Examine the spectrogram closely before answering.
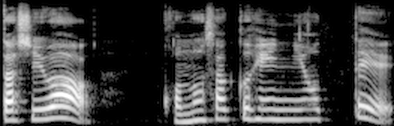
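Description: A woman speaks at a very slow pace. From Japan (Osaka). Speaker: artist. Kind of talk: artist commentary.

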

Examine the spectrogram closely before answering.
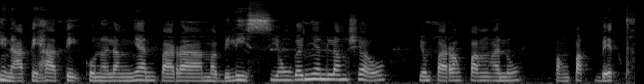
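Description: A normal speaking voice, moderately paced, its intonation fairly even. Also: woman, fairly low pitch for a woman. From Philippines. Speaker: cooking vlogger. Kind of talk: casual cooking tutorial. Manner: chatty, frequent laughter.

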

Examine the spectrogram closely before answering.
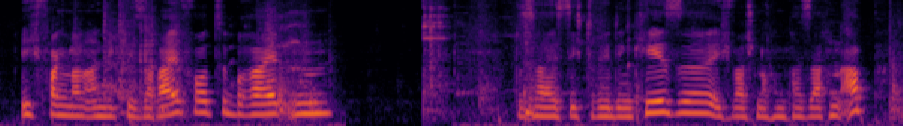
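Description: A woman at a moderate pace with a fairly low pitch, music in the background. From Germany. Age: 20s. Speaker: alpine dairymaid and cheesemaker. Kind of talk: documentary interview.

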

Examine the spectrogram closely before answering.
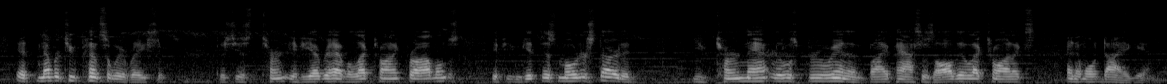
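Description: Faint music plays behind a man who talks at a fairly quick pace, his loudness swinging widely. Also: ordinary pitch variation. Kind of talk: interview storytelling. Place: garden.

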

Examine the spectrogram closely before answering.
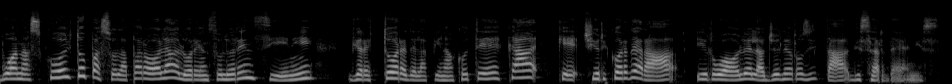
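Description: This woman has a high voice with ordinary pitch variation. She speaks at a moderate pace over a quiet background. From Italy. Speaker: study centre president. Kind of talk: formal event introduction. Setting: stage with audience. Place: hall. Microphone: podium.

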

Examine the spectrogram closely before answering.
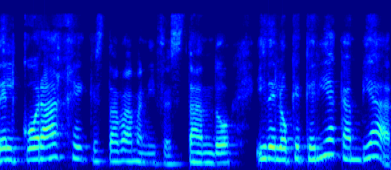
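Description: The delivery moves at a fairly slow pace with lively intonation. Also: woman. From Mexico. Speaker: market research executive; interview guest. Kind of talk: radio interview. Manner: animated. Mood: earnest, moved. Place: home room. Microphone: video call.

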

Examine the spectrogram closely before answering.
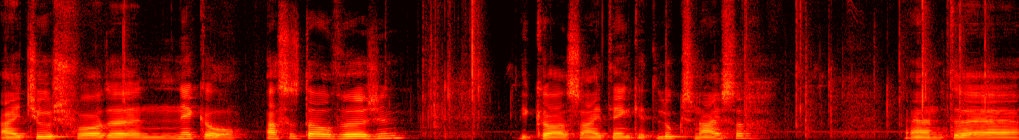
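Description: A man with a non-native accent talks with ordinary pitch variation over light background noise. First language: not English. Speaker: PC hardware hobbyist. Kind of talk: casual unboxing narration. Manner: hesitant, many filler sounds. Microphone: phone near.

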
